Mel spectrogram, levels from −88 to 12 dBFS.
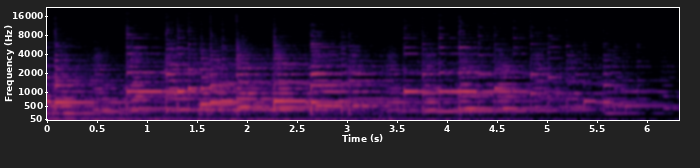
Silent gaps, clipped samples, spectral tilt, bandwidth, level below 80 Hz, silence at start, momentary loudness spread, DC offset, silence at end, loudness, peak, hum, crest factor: none; under 0.1%; -2.5 dB/octave; 18.5 kHz; -64 dBFS; 0 s; 12 LU; under 0.1%; 0 s; -41 LUFS; -22 dBFS; none; 18 dB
